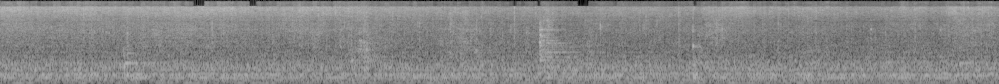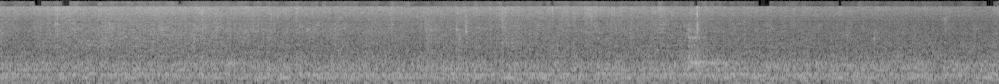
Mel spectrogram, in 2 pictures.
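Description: Four garlic cloves sizzle in a pan for a seared scallops dish, a steady, dense crackling hiss with scattered small pops, continuous and close, no voices.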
